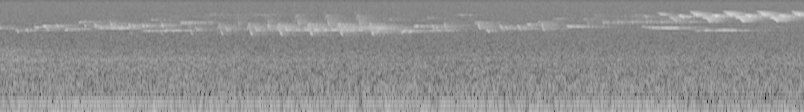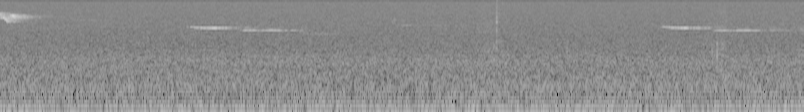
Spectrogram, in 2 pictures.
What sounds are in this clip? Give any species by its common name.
Winter Wren, Black-capped Chickadee, Ovenbird, Black-and-white Warbler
